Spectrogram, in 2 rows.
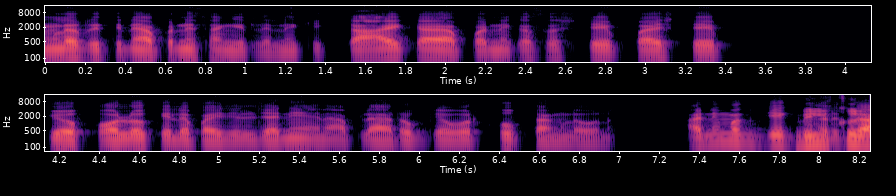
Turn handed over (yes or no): no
